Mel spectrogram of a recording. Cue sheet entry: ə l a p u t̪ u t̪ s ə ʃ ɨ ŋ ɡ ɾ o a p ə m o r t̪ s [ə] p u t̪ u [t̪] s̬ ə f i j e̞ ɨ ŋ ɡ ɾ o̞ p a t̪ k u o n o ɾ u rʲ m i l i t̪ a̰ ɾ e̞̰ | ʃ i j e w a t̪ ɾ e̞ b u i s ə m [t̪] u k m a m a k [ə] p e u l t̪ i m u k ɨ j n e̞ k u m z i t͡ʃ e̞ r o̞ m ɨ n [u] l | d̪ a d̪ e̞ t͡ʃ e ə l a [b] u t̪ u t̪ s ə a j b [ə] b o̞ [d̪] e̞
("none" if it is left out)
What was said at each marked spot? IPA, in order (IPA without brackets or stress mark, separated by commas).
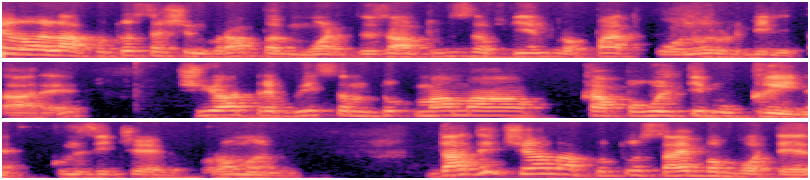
a, t̪, d̪, a, u, p, ə, t̪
